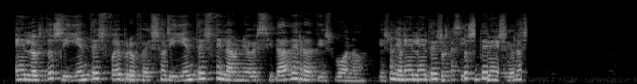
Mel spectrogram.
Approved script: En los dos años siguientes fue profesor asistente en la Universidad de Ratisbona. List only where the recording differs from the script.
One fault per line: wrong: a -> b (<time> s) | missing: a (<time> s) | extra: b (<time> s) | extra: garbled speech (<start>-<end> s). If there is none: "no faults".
missing: años (0.6 s)
wrong: asistente -> siguientes (1.6 s)
extra: garbled speech (3.8-5.3 s)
